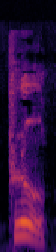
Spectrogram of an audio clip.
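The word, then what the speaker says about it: flue: না যেমন এখানে দেখো প্রত্যেকটি ওয়ার্ডের শেষে ই আছে তার মানে ই এর উচ্চারণ করতে হবে না তাহলে এটা কি দাঁড়াবে এফ এল ইউ ই ফ্লু তাহলে এখান থেকে আমরা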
